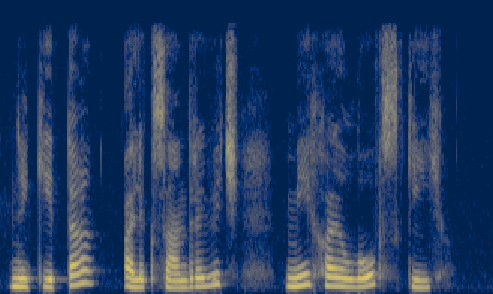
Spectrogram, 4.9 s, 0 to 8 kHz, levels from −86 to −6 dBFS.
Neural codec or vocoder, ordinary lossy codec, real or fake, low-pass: none; AAC, 48 kbps; real; 7.2 kHz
